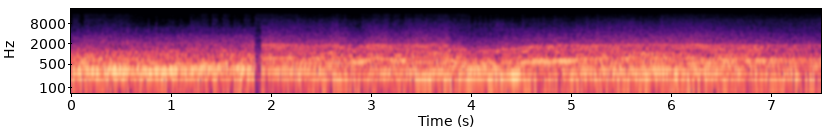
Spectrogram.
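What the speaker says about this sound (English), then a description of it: "Jordan F is driving a 2009 Mercedes-Benz SLS AMD" A 2009 Mercedes-Benz SLS AMG race car's engine in a racing video game drones steadily and loudly, with rising and falling revs, one brief dip mid-run, and a constant whine above, along with no talking.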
